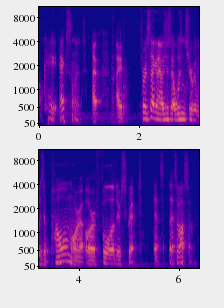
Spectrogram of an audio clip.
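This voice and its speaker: A man's voice: fairly high pitch, lively intonation, quick pace. A man hosting an online question-and-answer session, upbeat and encouraging. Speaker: talk back host. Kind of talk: video call Q&A. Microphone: video call.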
